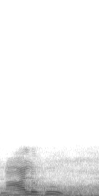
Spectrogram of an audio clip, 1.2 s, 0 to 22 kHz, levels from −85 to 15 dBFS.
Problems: constant background noise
